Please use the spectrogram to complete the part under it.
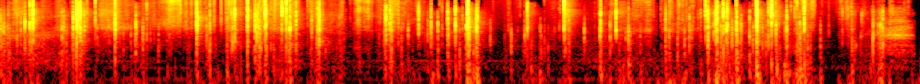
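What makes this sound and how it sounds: Fingertips and nails crinkle and tap a soft, flexible, hand-sized plastic pouch of Neutrogena makeup remover wipes, filled with wipes and held in both hands. Dense bright crackling and crinkling come in quick irregular bursts with sharp taps and a soft low thump underneath, close and dry throughout.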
